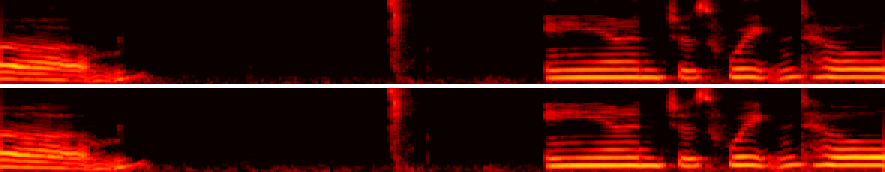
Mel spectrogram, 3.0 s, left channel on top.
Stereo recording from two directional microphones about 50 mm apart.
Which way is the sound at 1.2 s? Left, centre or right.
Centre.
